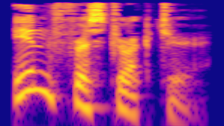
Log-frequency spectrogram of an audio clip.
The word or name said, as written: infrastructure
